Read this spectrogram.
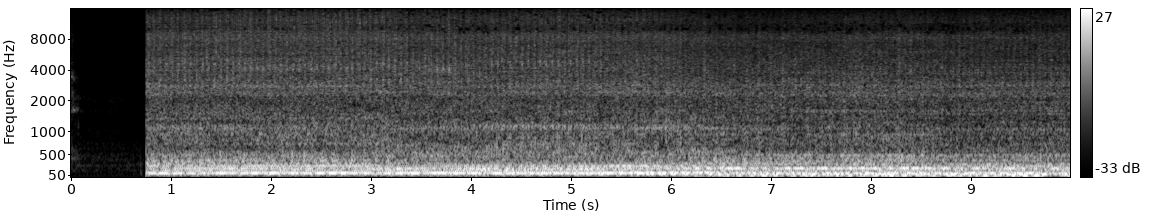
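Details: Newly built engine after previous engine blew up, during race prep: fires after a moment of silence and settles into a steady, even low idle with no knocks or misses; normal idle.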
